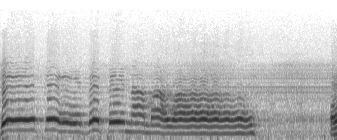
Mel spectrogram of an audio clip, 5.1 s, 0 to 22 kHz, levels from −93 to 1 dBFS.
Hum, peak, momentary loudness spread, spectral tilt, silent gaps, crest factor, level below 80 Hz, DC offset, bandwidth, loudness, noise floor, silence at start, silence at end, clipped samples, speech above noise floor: none; -10 dBFS; 22 LU; -7.5 dB/octave; none; 12 dB; -52 dBFS; under 0.1%; 6.2 kHz; -23 LUFS; -44 dBFS; 0 s; 0 s; under 0.1%; 21 dB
